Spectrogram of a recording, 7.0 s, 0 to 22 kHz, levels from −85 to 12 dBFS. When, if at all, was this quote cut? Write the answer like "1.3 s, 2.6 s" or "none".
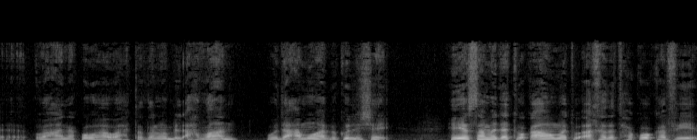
none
